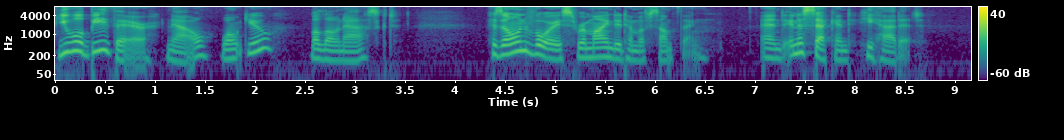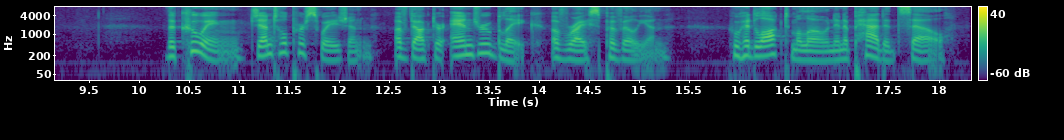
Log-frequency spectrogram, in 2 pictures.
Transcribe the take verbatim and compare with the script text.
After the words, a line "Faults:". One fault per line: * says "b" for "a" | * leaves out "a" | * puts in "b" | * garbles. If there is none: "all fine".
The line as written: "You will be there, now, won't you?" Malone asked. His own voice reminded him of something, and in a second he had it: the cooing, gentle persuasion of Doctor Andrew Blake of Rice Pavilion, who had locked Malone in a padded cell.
"You will be there, now, won't you?" Malone asked. His own voice reminded him of something, and in a second he had it: the cooing, gentle persuasion of Doctor Andrew Blake of Rice Pavilion, who had locked Malone in a padded cell.
Faults:
all fine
